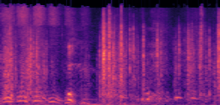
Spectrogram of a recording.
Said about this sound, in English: You can hear it now. It's rustling.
